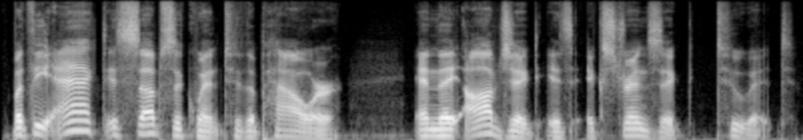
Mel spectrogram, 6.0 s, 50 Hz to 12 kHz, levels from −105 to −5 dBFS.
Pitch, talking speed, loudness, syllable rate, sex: 115 Hz, 150 wpm, -19 LUFS, 4.1 syllables/s, male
